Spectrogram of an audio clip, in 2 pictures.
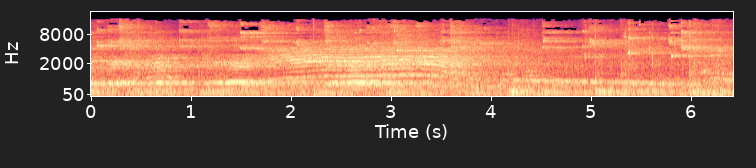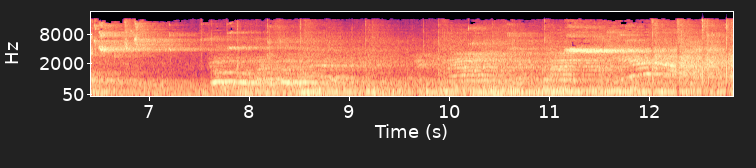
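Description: Young players and spectators shout and call out in an echoing hall.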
